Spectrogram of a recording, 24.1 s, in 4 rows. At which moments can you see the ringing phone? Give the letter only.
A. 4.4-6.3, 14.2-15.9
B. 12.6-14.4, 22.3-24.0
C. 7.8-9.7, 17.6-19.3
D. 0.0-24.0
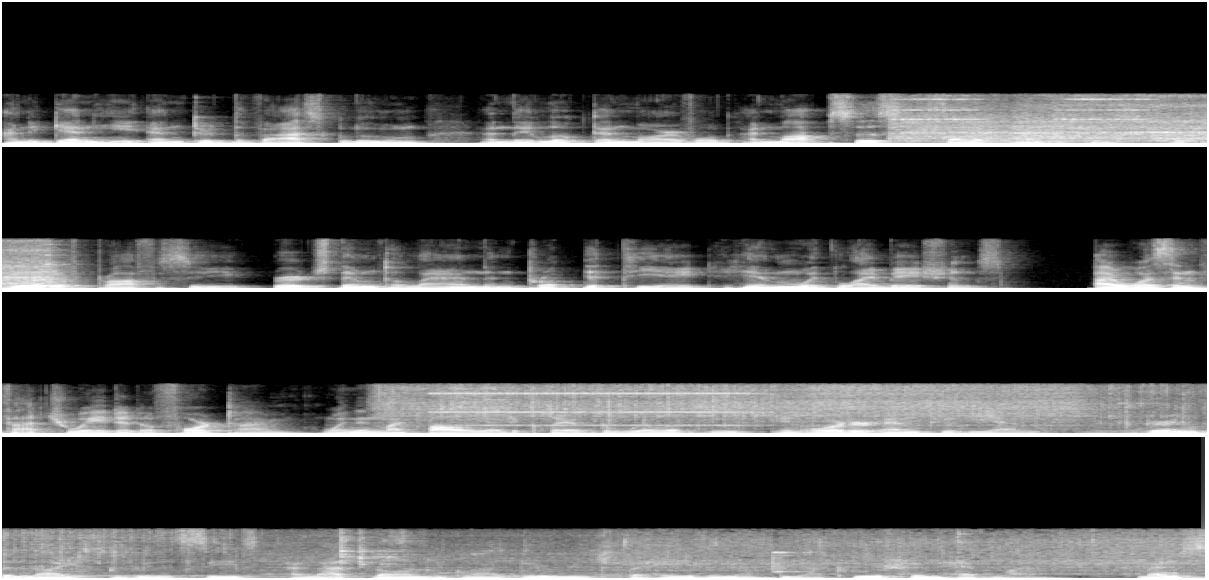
A.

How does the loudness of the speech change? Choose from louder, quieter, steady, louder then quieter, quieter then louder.
steady.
